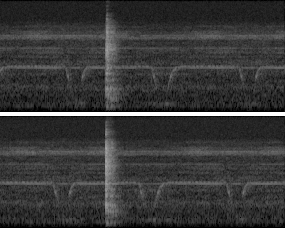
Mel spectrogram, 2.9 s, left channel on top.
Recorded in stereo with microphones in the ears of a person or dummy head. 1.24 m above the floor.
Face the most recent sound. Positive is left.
turn(degrees=-65)  # may be behind; listen again after turning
